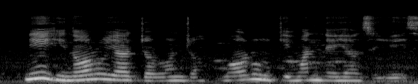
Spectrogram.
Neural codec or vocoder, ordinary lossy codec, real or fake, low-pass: none; none; real; 9.9 kHz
